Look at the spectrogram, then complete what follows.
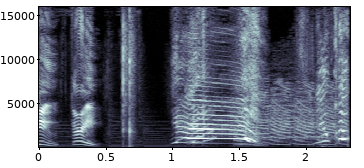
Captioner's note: girls snap fingers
